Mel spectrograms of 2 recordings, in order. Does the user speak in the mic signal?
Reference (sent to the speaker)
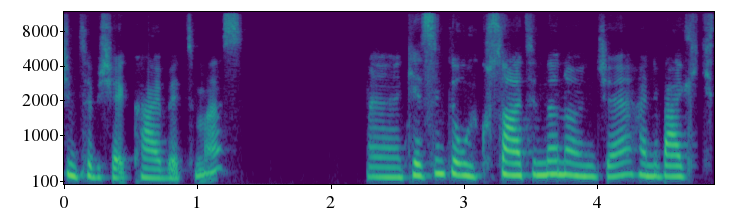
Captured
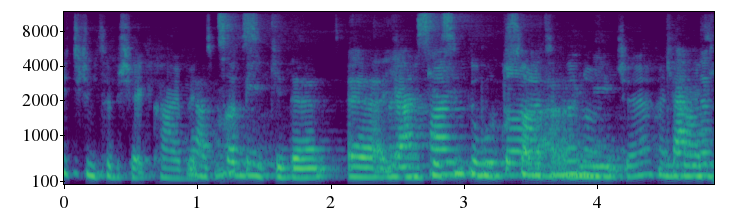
Yes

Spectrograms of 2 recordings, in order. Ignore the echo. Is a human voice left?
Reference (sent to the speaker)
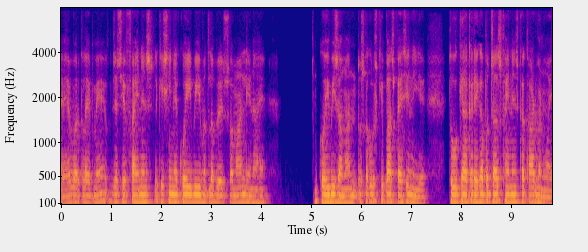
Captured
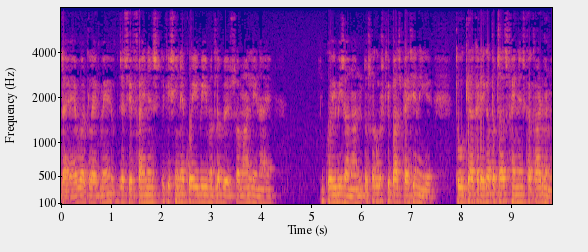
No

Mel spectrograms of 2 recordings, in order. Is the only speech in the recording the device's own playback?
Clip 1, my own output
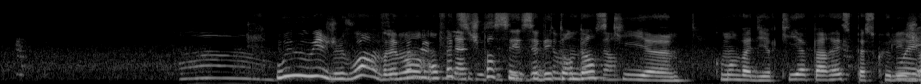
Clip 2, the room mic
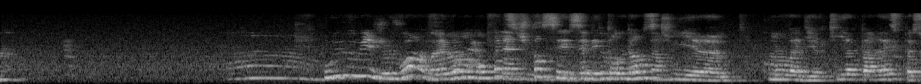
Yes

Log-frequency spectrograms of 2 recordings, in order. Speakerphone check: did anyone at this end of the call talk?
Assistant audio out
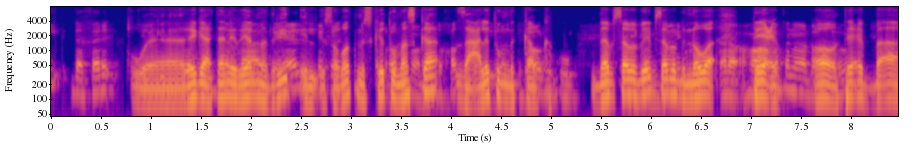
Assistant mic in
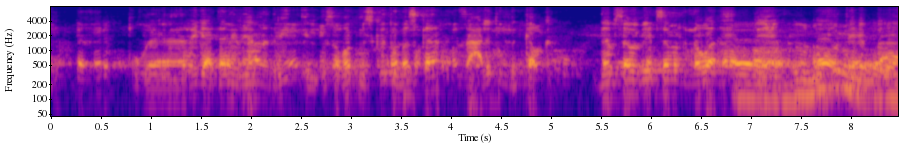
Yes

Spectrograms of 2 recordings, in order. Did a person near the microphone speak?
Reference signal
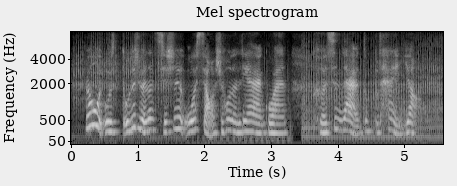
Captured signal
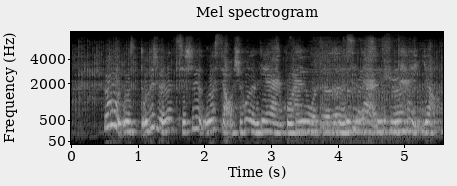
Yes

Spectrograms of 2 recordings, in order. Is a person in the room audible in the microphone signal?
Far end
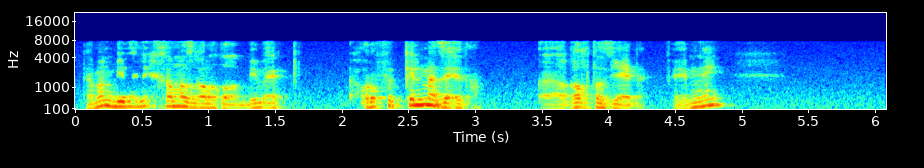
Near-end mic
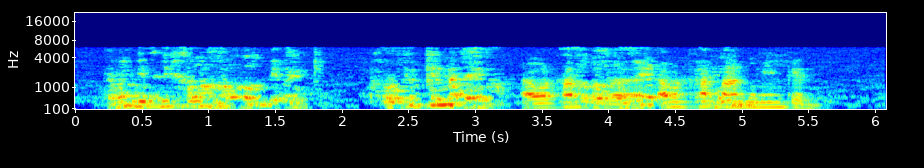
Yes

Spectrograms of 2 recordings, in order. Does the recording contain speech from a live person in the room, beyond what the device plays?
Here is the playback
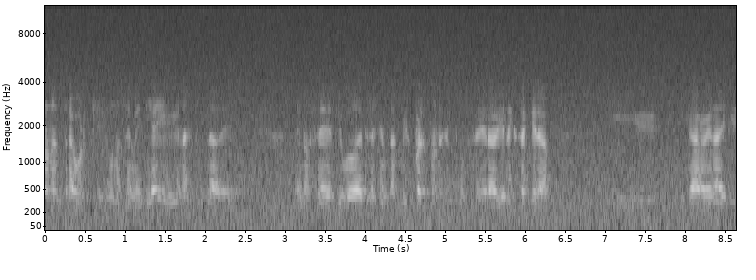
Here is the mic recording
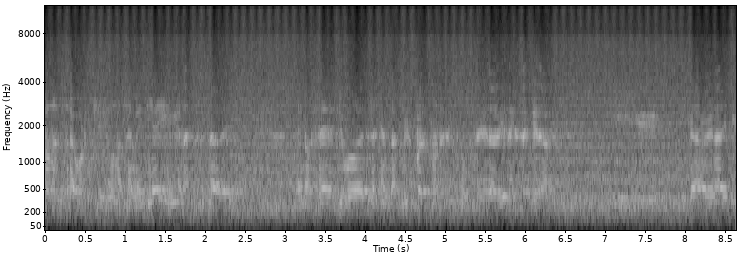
No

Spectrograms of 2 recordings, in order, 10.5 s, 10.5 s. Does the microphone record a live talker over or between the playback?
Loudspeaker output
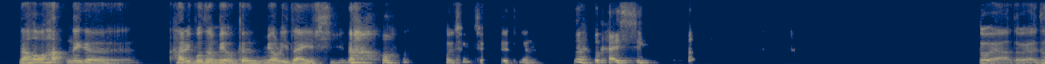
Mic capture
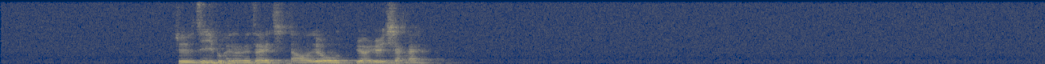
Yes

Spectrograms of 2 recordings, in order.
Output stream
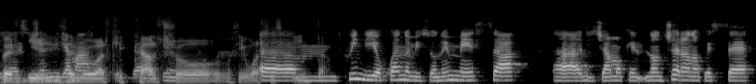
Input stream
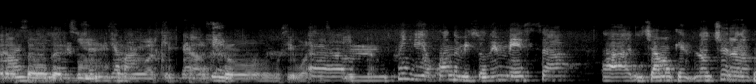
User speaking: No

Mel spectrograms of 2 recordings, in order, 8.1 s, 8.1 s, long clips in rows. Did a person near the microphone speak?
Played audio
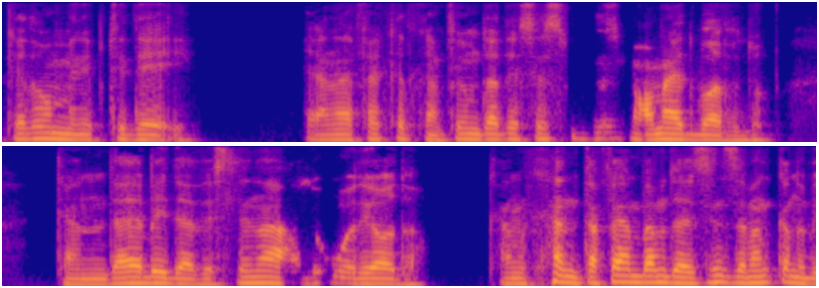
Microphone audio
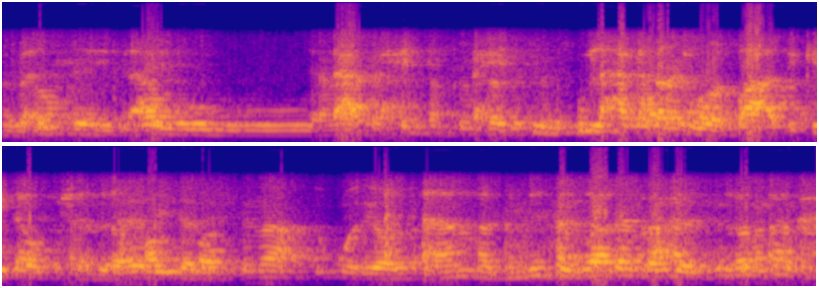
Yes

